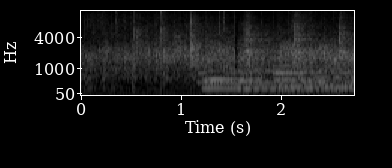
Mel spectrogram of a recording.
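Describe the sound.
Applause from a church audience standing to acclaim the Lord during a midweek teaching and prayer service. Steady clapping continues throughout, and a sustained tone joins partway through.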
